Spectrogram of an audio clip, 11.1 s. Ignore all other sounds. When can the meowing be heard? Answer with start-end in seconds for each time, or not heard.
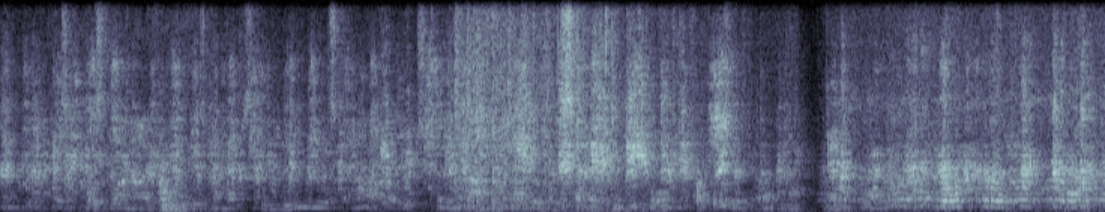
not heard.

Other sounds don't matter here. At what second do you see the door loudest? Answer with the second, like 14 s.
2 s.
